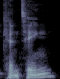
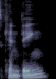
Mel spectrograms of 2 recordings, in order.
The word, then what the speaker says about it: Kenting: When I first came here, there's a place people like to go, it's called Kending, okay, but it's spelled K-E-N-T-I-N-G, Kenting, which I still know foreigners that say Kenting, but it's Kending. Yeah. So the T is supposed to be a D sound.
